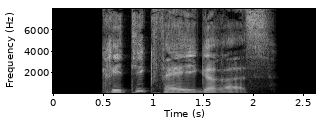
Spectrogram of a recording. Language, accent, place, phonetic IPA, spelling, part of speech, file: German, Germany, Berlin, [kʁiˈtiːkˌfɛːɪɡəʁəs], kritikfähigeres, adjective, De-kritikfähigeres.ogg
- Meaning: strong/mixed nominative/accusative neuter singular comparative degree of kritikfähig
